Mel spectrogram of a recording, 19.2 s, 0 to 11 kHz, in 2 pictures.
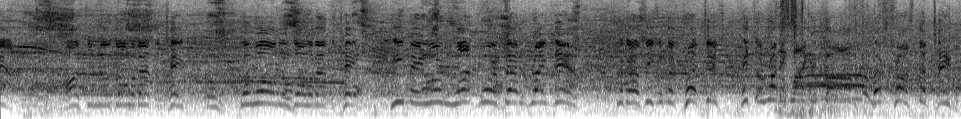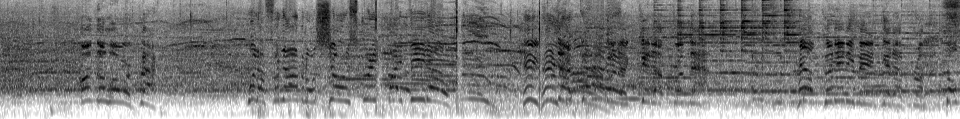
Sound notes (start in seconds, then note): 15.8 bell ringing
